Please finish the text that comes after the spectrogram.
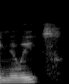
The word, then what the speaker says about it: Nuit: all of Nuit or Nuit, however you want to pronounce that. Your mileage may vary there as well. I've recently been reading a lot of people that say Nuit like not, like N-A-U-G-H-T.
